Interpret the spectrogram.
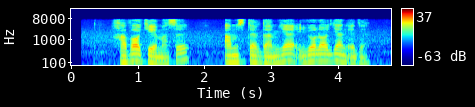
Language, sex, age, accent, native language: Uzbek, male, 18-24, Qoraqalpog'iston, Uzbek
